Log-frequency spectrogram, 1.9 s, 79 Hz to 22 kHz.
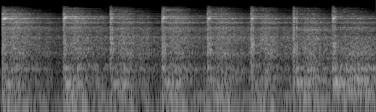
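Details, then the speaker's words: SIP BFA 306 engine for a Vespa Largeframe, mainshaft driven into its case bearing with a tool pushing on the shaft: even hammer blows about four per second turn duller and more solid as the shaft bottoms, fully seated. "Sound has changed, so better stop whacking. That means the shaft sits properly in its bearing, perfectly positioned in the cases."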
